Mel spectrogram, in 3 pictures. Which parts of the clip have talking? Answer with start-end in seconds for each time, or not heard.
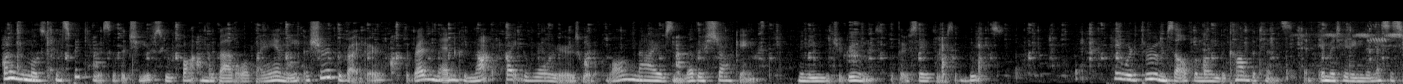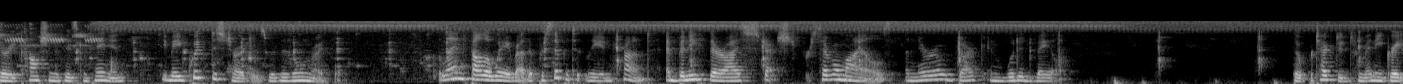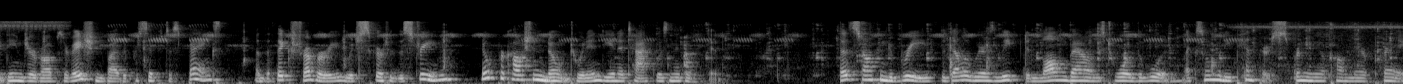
0.0-10.0, 11.1-17.5, 18.4-24.6, 26.9-35.3, 36.5-42.0.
